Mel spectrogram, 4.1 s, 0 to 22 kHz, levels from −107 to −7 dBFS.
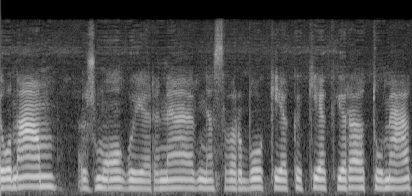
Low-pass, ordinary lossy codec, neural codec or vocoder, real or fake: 14.4 kHz; AAC, 96 kbps; vocoder, 44.1 kHz, 128 mel bands, Pupu-Vocoder; fake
